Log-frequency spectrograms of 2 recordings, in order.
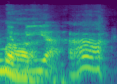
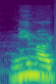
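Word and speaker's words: NMEA: It's not NEMEA. NEMA CAN bus library.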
